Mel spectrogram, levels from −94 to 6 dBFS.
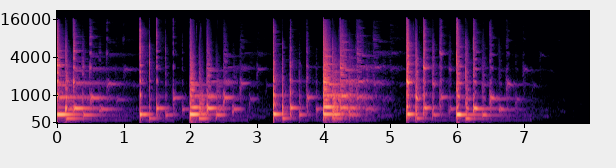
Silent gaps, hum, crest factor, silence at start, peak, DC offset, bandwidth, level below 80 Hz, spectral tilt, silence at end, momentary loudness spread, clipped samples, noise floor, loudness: none; none; 18 dB; 0 s; -4 dBFS; under 0.1%; 16.5 kHz; -64 dBFS; -4 dB/octave; 1.2 s; 21 LU; under 0.1%; -86 dBFS; -21 LUFS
